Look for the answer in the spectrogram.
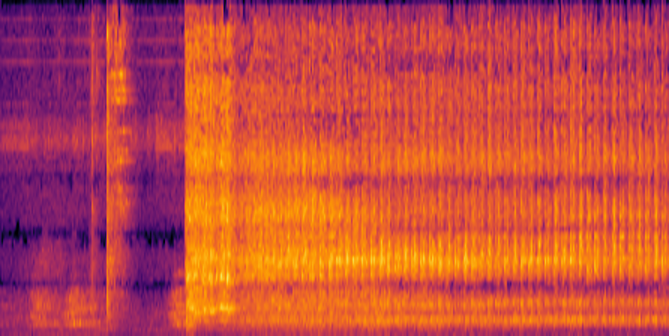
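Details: Motorcycle engine with a strange noise: catches after a few seconds, then runs with a quick, fairly regular ticking about three per second; no smoke, valves adjusted and all settings done, yet the abnormal noise persists, source unknown.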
